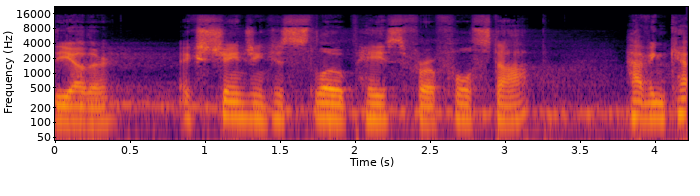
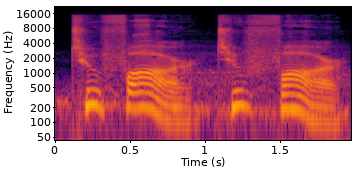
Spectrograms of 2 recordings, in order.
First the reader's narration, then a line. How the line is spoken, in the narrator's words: exclaimed the goodman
